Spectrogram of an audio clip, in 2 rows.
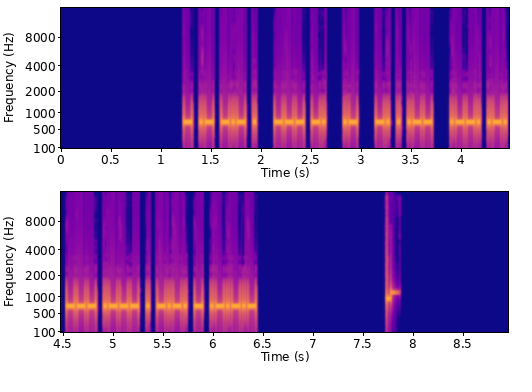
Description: Morse code, heard as a keyed tone, about 44 wpm, 700 Hz. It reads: TAKE ON A NEW PROJECT.
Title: Sentences from Top 1400 Words 45wpm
